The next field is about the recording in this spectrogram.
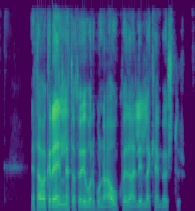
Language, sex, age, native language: Icelandic, male, 60-69, Icelandic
